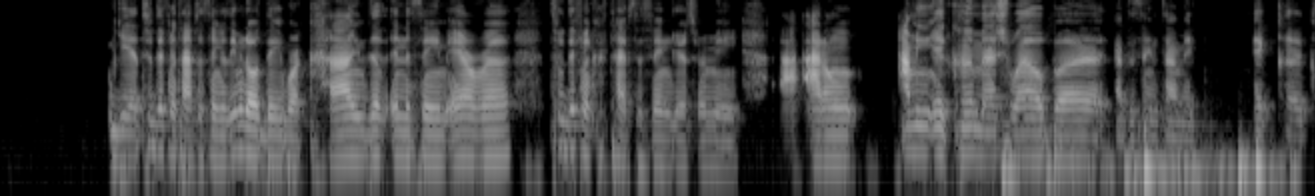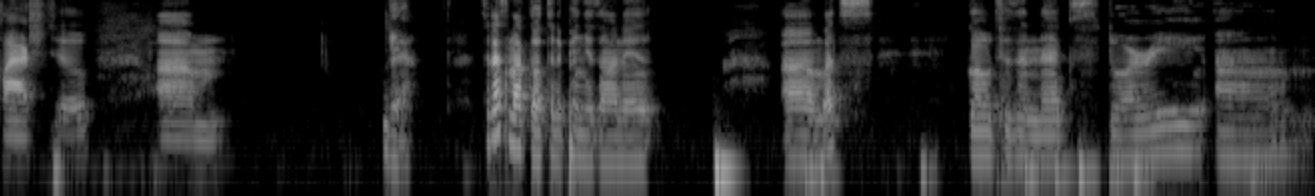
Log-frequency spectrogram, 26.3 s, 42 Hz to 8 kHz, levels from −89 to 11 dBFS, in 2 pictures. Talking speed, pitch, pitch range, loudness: 135 wpm, 110 Hz, 100-120 Hz, -30 LUFS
